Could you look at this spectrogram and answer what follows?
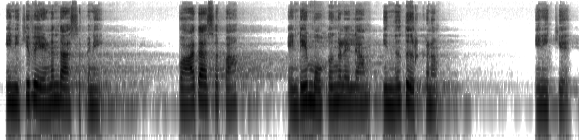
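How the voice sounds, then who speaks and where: A woman voicing a vengeful, seductive female yakshi spirit in a horror audio drama, coaxing slowly and intimately. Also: medium pitch, little pitch movement, mellow, long reverb tail, lightly acted. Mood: luring.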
